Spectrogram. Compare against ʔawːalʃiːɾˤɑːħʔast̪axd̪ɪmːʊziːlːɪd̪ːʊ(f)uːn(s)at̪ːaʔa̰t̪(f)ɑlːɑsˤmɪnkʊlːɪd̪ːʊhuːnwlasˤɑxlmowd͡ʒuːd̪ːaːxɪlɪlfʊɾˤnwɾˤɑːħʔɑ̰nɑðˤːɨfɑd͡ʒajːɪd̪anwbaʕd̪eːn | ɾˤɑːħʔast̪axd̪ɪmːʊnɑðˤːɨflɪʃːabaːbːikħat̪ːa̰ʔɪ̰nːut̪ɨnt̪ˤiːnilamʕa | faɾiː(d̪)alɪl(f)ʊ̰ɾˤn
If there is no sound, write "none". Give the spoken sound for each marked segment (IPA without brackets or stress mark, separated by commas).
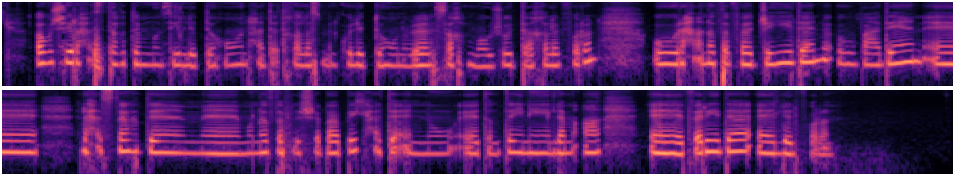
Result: h, ħ, x, d̪, f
